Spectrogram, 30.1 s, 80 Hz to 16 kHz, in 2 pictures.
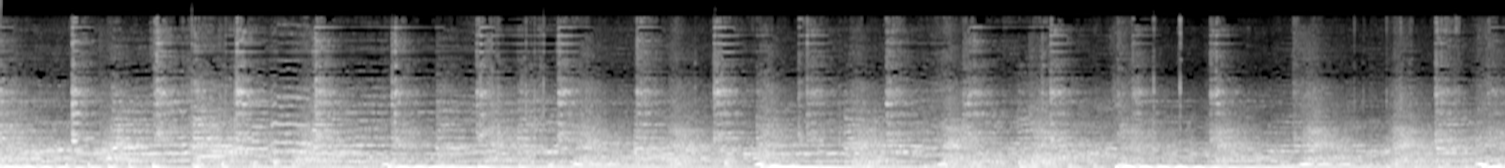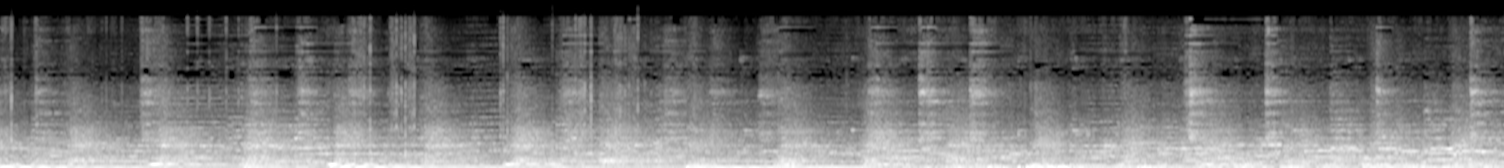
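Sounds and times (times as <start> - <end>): rapid cymbal and gong beats: 0.0 - 30.0.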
